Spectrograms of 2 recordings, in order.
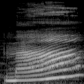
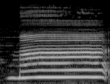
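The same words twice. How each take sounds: First: The pitch rises from low to high. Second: The pitch stays high and level. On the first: It means numb or insensitive. "on va vers le haut, on change d'intensité, donc ça va plutôt du grave vers l'aigu" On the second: It means mom. "c'est aigu et ça ne se modifie pas"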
